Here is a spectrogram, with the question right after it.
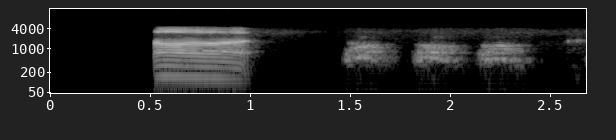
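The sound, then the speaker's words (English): A male dog barks loudly: one long, harsh bark, then a quick run of three shorter barks and the start of another. There is no talking over it. “I don't know why he's barking, but it sounds like there is somebody here.”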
